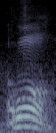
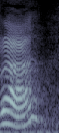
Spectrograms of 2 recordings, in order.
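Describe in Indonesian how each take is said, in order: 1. Vokalnya dibulatkan, bibir dimajukan ke depan. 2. Vokalnya 'a' terbuka, tidak dibulatkan. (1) "bibir bawah ni kena ke depan sikit" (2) "bukan ra, ra salah"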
